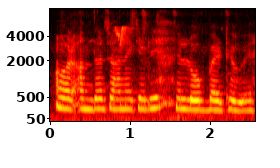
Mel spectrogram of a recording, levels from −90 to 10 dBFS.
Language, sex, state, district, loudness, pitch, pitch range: Hindi, female, Uttar Pradesh, Gorakhpur, -27 LUFS, 230 Hz, 215-235 Hz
